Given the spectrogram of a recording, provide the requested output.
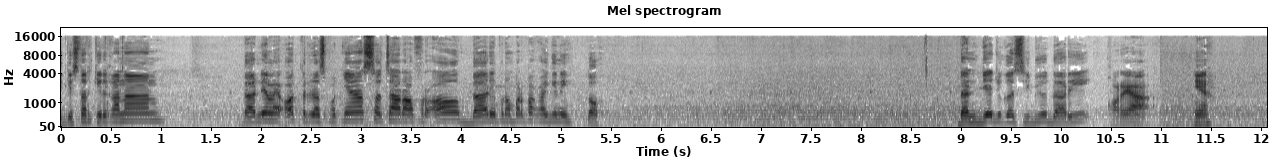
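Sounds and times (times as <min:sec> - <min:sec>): indoor hall background rumble: 0:00.0 - 0:12.0.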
